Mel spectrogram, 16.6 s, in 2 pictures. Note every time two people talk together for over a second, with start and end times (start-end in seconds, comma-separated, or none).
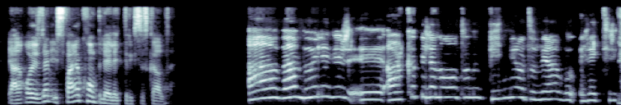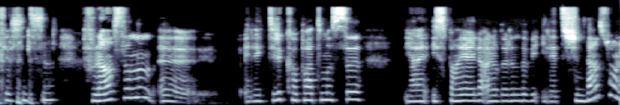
none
